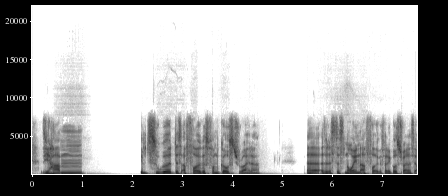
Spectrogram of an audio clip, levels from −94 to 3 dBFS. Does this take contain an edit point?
no; 0 cuts

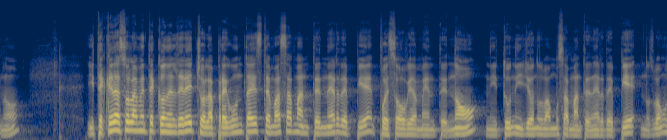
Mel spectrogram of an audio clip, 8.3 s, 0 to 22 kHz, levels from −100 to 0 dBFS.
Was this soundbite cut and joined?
no; 0 cuts

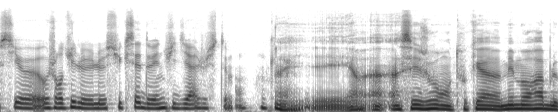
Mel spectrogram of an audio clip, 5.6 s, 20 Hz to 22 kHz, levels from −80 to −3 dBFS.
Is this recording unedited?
yes; 0 cuts

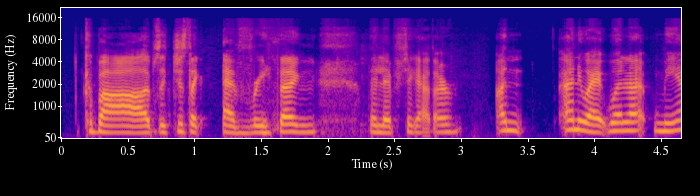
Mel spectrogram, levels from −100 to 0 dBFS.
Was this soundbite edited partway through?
yes; 1 cut; at 2.2 s

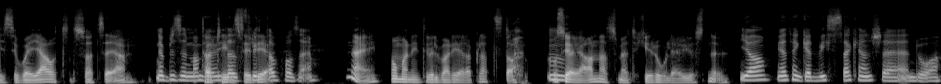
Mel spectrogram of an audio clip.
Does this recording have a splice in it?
yes; 1 cut; at 5.5 s

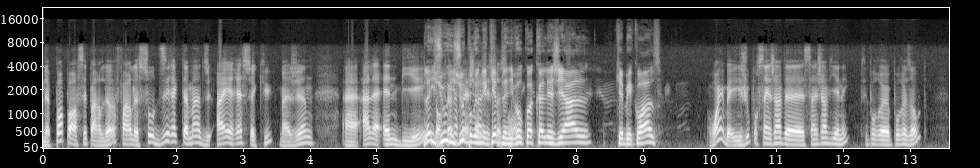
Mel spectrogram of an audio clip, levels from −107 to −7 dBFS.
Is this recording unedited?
yes; 0 cuts

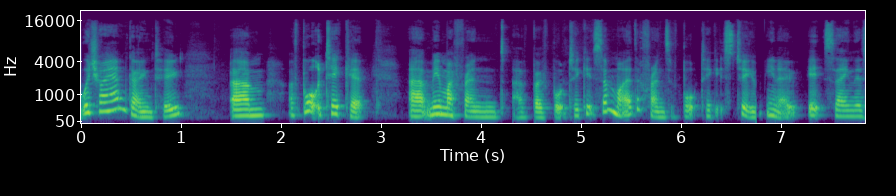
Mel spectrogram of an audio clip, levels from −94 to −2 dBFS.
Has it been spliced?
yes; 2 cuts; at 4.3 s, 6.7 s

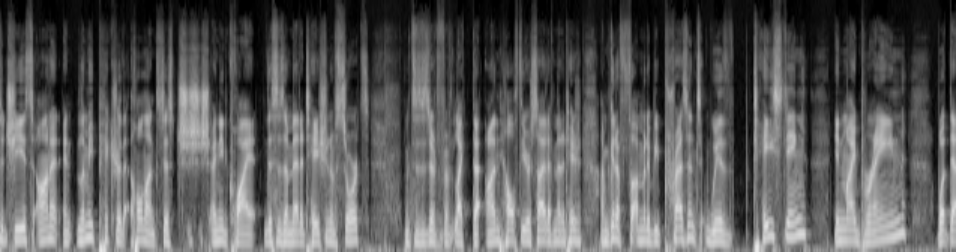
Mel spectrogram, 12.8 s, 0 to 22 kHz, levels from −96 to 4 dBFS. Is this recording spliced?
no; 0 cuts

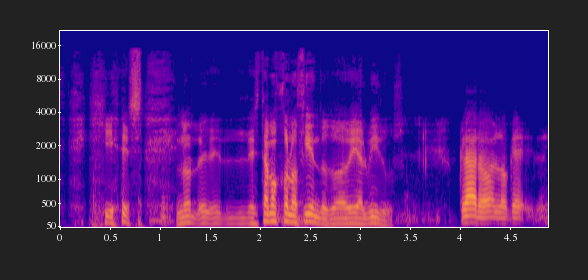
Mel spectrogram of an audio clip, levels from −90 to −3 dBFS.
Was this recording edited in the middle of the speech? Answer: yes; 1 cut; at 1.2 s

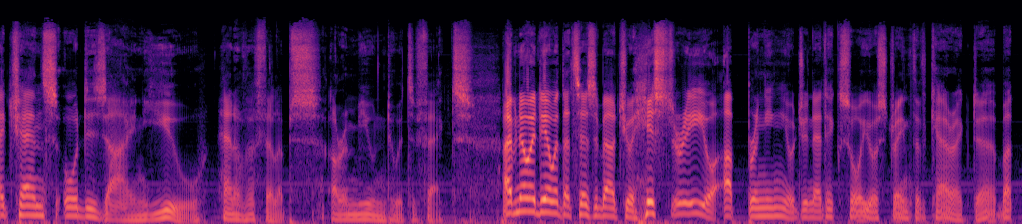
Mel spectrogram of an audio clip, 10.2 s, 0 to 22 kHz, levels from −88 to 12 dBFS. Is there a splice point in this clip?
no; 0 cuts

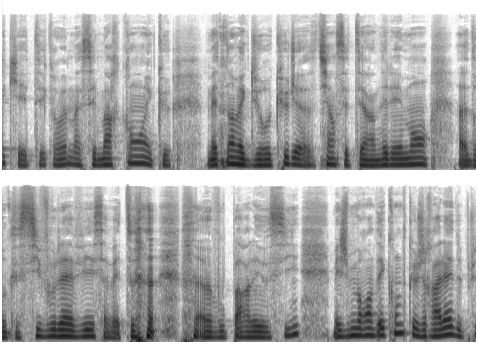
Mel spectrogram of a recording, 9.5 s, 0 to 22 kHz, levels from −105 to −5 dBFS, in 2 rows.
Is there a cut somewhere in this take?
yes; 1 cut; at 2.9 s

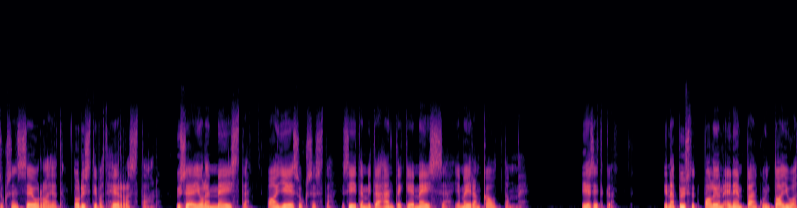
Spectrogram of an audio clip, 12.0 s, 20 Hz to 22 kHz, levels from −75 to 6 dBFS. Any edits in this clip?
yes; 2 cuts; at 2.6 s, 8.6 s

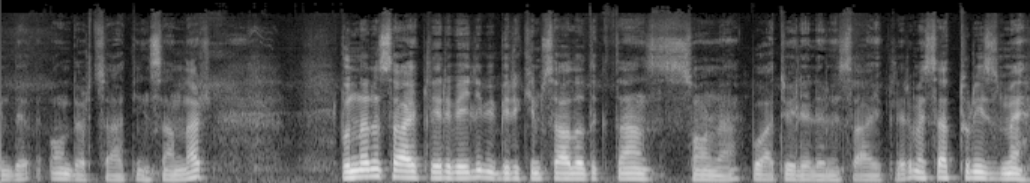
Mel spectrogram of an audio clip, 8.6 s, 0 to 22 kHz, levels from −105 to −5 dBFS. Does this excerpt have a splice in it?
no; 0 cuts

